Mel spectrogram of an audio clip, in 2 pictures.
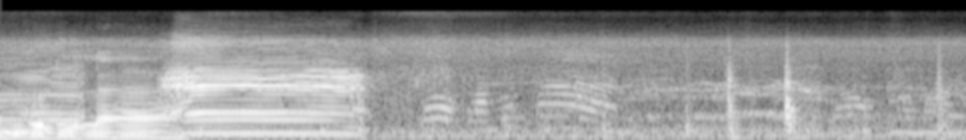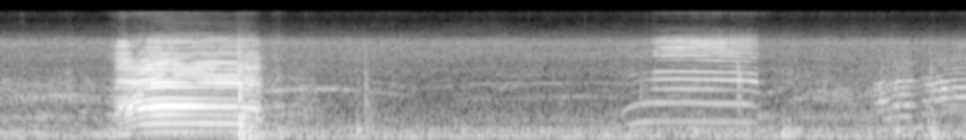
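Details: Garut sheep at a triplet birth: a long opening bleat, a sharp bleat midway, and a thin, rising bleat near the end, with quiet talking and small knocks between them.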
